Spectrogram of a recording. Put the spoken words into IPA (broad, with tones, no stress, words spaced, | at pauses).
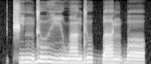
t͡ʃi˨ŋdu˦ɣi˨ wã˨du˦ɡ͡ba˨ŋ ɓɔ˨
